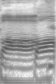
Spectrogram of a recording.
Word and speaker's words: bath: research, and they reckon the divide between north and south is on how you pronounce Bath. Oh, really? Bath Yeah, or Bath.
